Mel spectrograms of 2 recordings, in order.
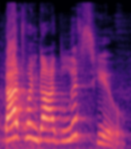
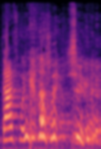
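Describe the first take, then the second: First: Very slow, weighing "that's"; slow emphatic. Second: Slow, with a laugh breaking in before "God"; laughing repeat. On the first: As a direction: drag out "that's when God lifts you". Repeats punchline slowly. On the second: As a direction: laugh mid-line then land it. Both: Real, not acted.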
